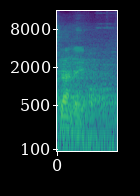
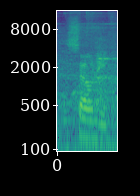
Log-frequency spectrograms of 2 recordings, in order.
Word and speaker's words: Sonny: your name wrong too sunny what do I say Sony Sony yeah cuz it spelled with an O instead of like the like the song Sunny that's the one Yer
